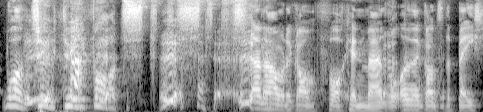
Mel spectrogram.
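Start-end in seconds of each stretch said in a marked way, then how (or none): 0.0-1.2 high, loud count-in; shouted count-in. Pretend. 1.2-2.6 cymbal imitation.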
